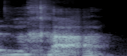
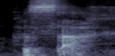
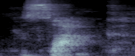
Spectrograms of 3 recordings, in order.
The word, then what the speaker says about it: Pesach: the sacrifices for your brethren, and keep the pakah. Ooh, I'm saying it wrong. I've been saying it wrong. Pesach. Pesach.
